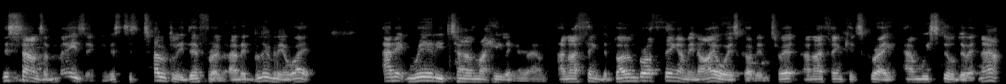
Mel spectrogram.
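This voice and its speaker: A man's voice: medium pitch, expressive, fast, fairly bright tone, slightly rough, rough recording. A man talking as an interview guest, enthusiastic, stumbling over false starts and repeated words. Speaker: guest, health writer. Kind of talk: casual interview chat.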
